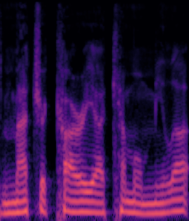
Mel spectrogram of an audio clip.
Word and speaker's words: Matricaria chamomilla: I think the proper pronunciation of this is Matricaria chamomilla, although I always feel like I should be using a Spanish accent whenever I say something like that.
